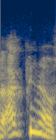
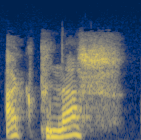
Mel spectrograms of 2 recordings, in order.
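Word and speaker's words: Akpınar: It turns out, äh, dank Recherchen mit Lukas Feldhaus, ähm, richtig spricht man den Nachnamen Akpnasch aus.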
